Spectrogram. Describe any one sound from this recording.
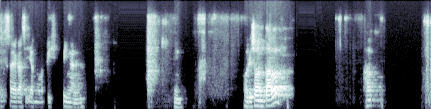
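A man speaks in short bursts over an online call, sounding strained.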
